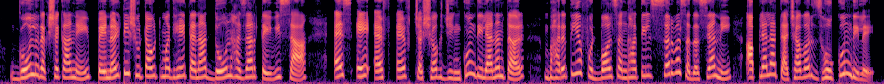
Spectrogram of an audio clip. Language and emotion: Marathi, happy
